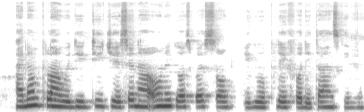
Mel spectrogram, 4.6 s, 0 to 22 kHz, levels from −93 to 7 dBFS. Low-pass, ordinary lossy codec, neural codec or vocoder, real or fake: none; none; none; real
